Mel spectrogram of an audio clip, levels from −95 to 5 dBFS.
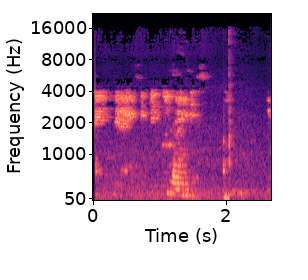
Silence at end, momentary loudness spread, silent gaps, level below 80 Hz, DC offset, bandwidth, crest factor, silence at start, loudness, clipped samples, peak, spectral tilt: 0 s; 14 LU; none; -36 dBFS; under 0.1%; 16.5 kHz; 16 dB; 0 s; -13 LUFS; under 0.1%; 0 dBFS; -3.5 dB/octave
